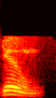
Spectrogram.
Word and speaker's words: Dume: But I lived on Point Doom here in Malibu, and it's spelled D-U-M-E, so not Doom, D-O-O-M.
